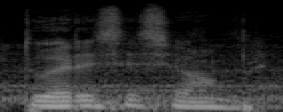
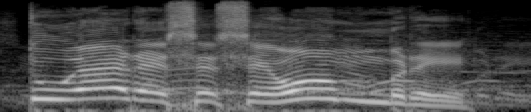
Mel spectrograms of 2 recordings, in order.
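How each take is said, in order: First: It is said softly and gently. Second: It is said loudly and forcefully.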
